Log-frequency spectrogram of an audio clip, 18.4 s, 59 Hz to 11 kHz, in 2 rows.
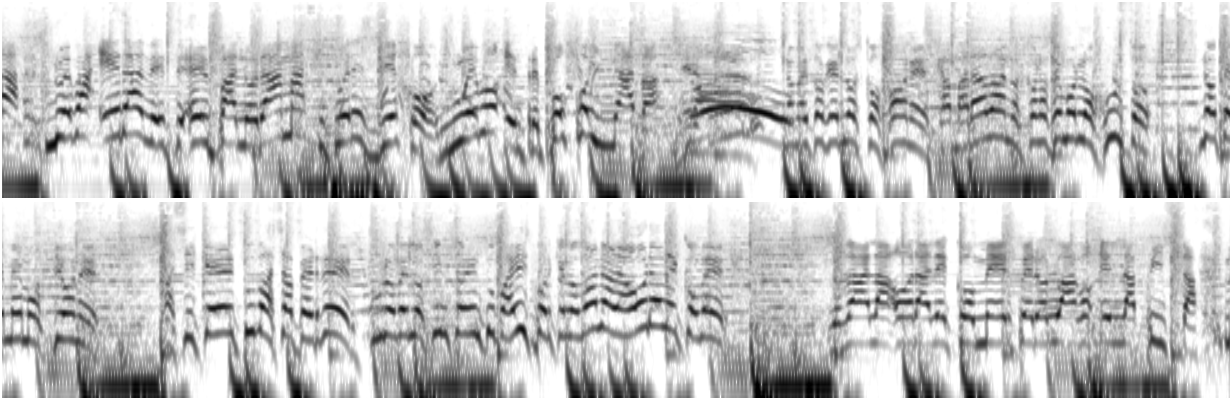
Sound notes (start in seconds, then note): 5.2 screams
